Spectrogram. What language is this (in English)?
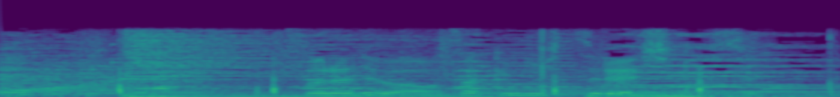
Japanese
